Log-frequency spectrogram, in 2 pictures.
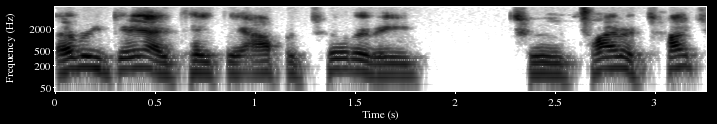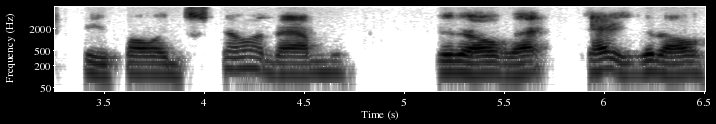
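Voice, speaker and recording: A somewhat breathy man with a New York accent and ordinary pitch variation. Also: medium pitch for a man, moderate pace. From New York, Long Island. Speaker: quadriplegic gardener and motivational speaker. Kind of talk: interview.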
